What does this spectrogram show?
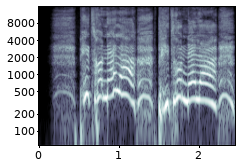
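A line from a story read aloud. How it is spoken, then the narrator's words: Excited group calling. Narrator (German): riefen sie aufgeregt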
